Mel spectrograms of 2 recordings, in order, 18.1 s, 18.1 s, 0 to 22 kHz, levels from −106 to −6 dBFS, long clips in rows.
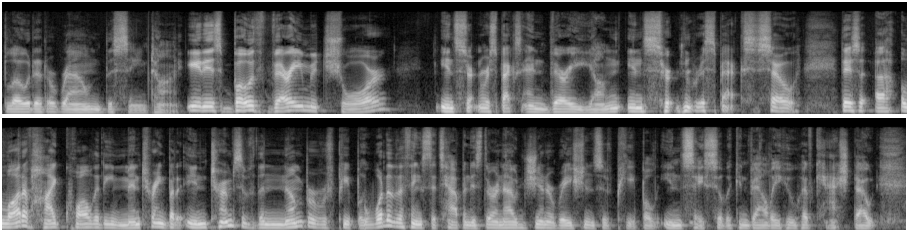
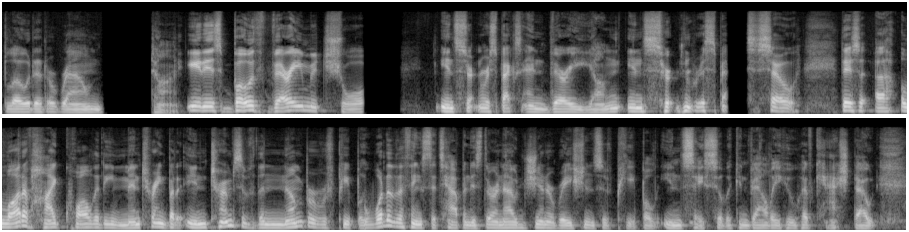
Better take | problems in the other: first | audio cutting out; at 1 s, at 3.5 s and at 7.5 s

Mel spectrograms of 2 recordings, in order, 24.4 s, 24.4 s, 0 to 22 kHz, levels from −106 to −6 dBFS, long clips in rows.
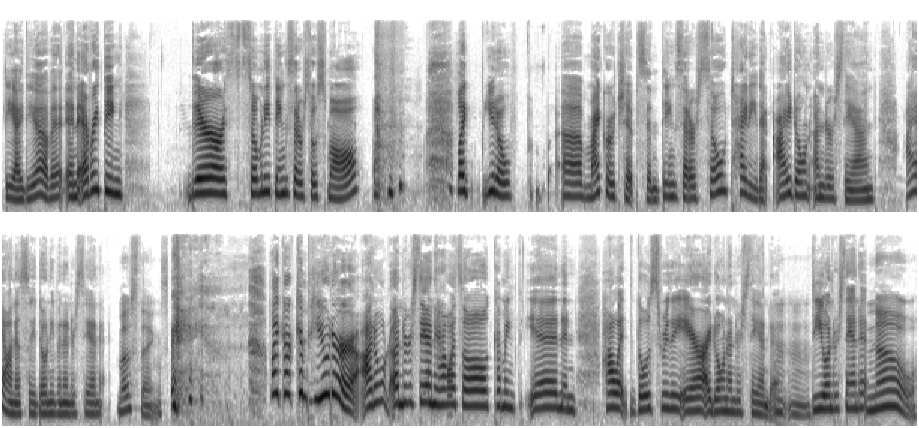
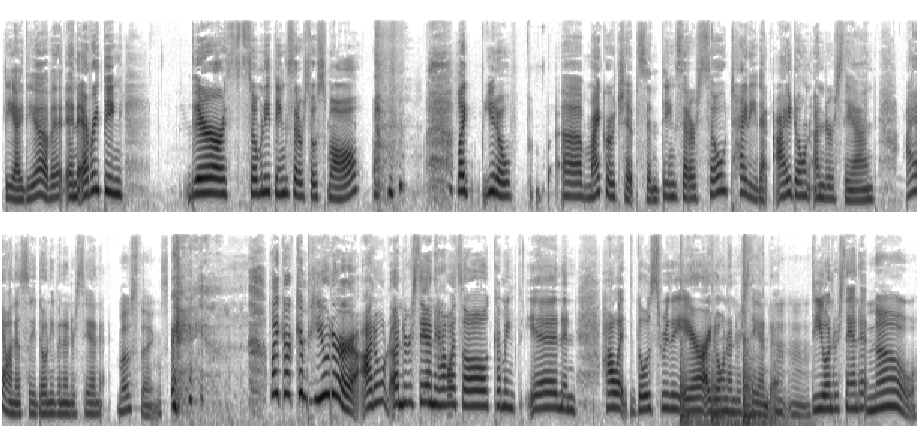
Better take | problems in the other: first | door banging; noticeable; from 21 to 22 s; peak 6 dB below the speech

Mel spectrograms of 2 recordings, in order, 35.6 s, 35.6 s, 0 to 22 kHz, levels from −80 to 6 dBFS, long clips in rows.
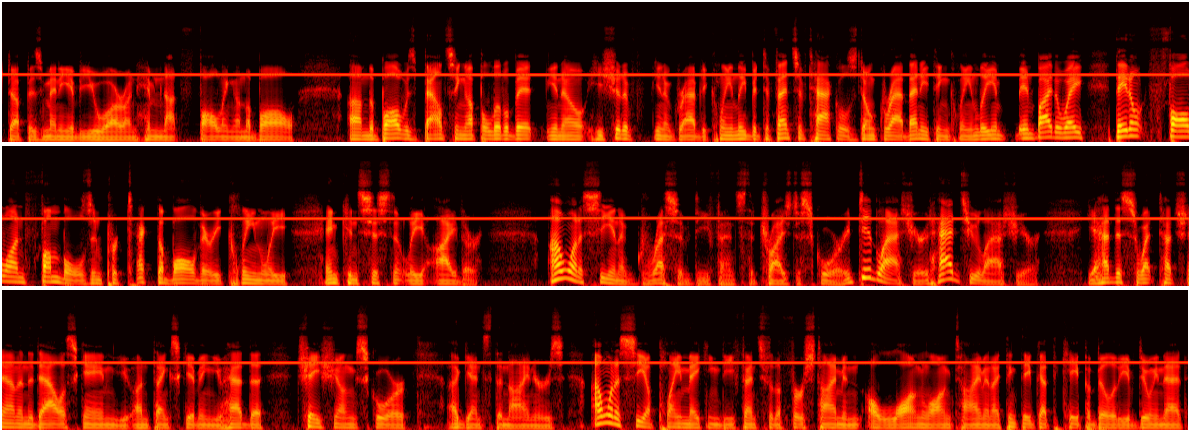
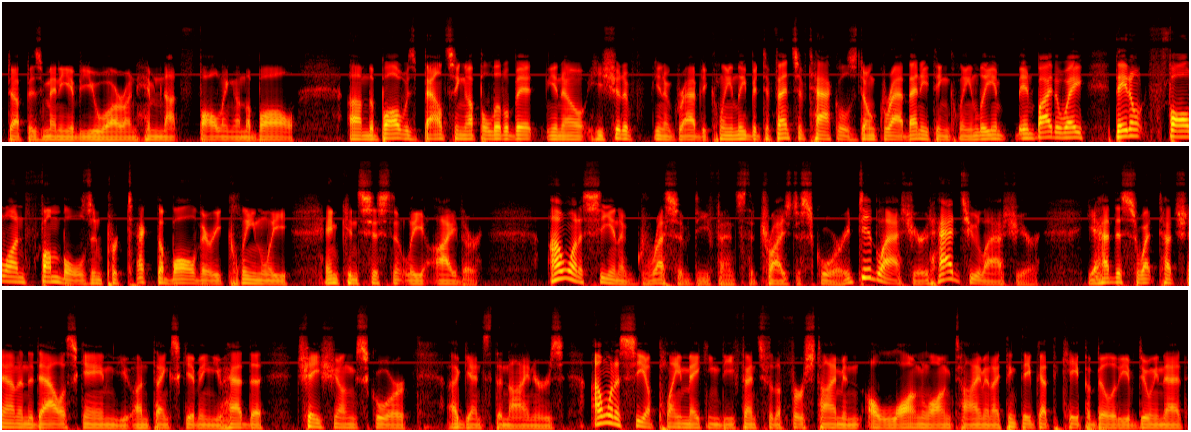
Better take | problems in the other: second | high-pitched whine; loud; throughout; 2.5 kHz, 7 dB below the speech; faint in the second

